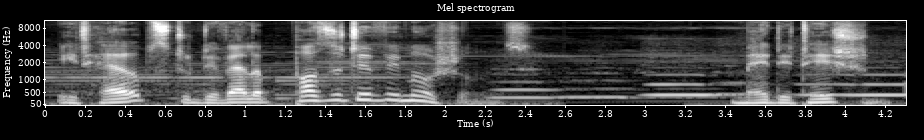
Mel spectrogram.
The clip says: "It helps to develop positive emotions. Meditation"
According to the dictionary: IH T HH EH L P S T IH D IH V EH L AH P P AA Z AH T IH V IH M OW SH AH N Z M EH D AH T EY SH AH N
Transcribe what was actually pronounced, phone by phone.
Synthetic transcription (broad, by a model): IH T HH EH L P S T IH D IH V EH L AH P P AA Z AH T IH V IH M OW SH AH N Z M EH D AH T EY SH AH N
